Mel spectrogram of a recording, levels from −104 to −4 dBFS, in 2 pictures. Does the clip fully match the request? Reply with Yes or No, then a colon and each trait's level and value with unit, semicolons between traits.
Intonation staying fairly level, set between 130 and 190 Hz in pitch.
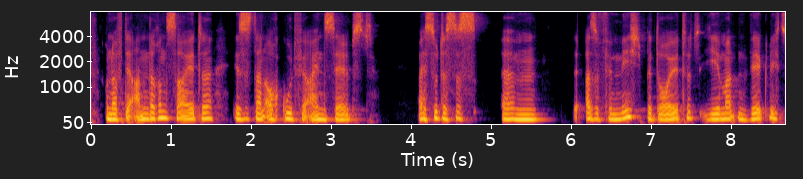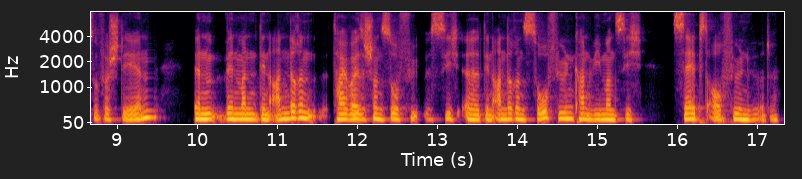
Yes: narrow, 2.2 semitones; medium, 140 Hz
